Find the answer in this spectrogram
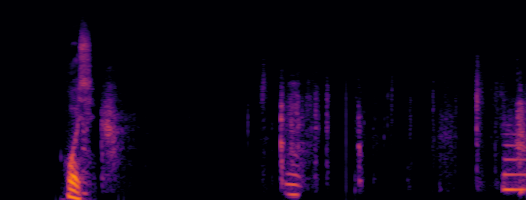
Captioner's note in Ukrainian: none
